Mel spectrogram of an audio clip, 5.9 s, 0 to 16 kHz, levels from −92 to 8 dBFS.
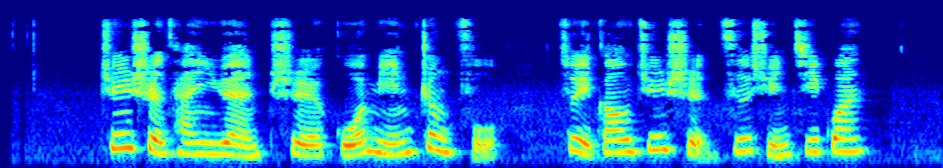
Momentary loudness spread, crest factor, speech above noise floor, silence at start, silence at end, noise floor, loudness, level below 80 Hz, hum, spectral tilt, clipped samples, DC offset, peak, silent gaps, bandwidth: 11 LU; 18 dB; 27 dB; 0.65 s; 0.5 s; -49 dBFS; -23 LUFS; -78 dBFS; none; -3 dB/octave; under 0.1%; under 0.1%; -6 dBFS; none; 11.5 kHz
